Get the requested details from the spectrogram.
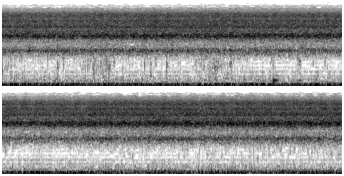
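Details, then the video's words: Cicada chorus: a steady, dense, unbroken high-pitched buzzing drone that holds at an even loudness throughout, with faint low rumbling beneath it. "Amazing Sound Of Cicada Crying"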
